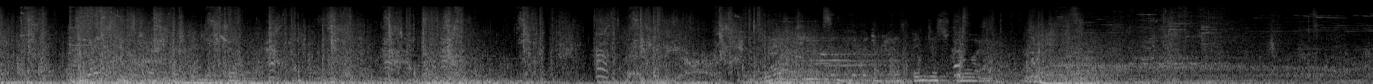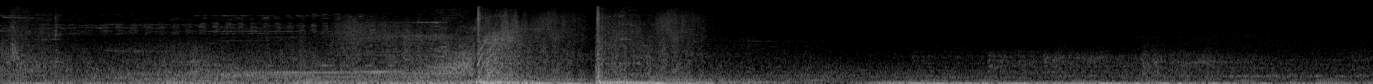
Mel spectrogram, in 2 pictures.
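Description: Magic blasts and clashing hits crackle in a fast fight.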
